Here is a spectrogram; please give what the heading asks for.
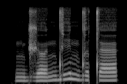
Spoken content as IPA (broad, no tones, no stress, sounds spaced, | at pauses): n d͡ʒ œ n d i n d ə t æ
